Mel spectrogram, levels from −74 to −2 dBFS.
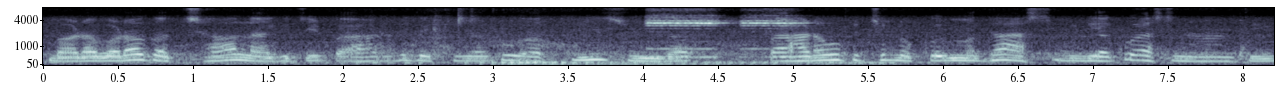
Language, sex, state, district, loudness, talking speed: Odia, female, Odisha, Khordha, -16 LUFS, 130 wpm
